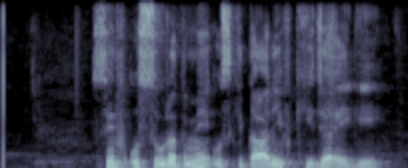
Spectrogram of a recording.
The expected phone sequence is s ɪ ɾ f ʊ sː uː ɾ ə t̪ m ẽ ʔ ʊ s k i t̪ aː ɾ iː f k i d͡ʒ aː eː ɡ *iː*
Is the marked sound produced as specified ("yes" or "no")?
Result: yes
